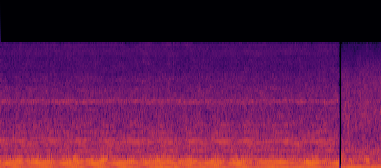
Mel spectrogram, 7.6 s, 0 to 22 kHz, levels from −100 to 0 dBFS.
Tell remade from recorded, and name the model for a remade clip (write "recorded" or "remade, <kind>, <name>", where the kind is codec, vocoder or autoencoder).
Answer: remade, codec, DAC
